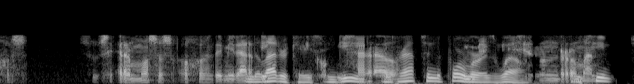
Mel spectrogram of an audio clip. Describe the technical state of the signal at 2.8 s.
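At 2.8 s the speech is being pulled down by speech suppressed in double talk, running from 2.77 s to 3.84 s. Across that stretch the level dips hard, by roughly 40 dB at its deepest, so the talker fades and breaks up for about a second. The likely cause is an echo canceller that, with both sides talking at once, could not tell the near talker from loudspeaker echo and attenuated everything.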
